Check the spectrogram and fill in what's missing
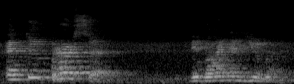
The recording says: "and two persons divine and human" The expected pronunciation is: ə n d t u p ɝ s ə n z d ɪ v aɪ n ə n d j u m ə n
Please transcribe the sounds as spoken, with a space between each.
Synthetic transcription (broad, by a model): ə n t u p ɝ s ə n d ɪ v aɪ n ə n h j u m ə n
